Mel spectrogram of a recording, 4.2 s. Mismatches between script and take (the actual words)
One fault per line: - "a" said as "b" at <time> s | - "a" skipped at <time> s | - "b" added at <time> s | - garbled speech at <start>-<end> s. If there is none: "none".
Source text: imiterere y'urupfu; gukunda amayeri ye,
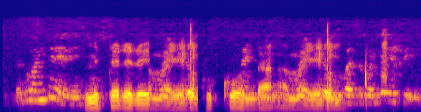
- "y'urupfu" said as "amayeri" at 1.5 s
